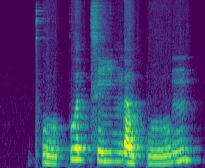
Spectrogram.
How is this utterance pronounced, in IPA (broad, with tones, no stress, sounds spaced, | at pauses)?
pʰ uː˨˩ kʷ ɐ˥ t̚ s iː˧ ŋ ɐ˨ w p uː˨˥ ŋ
